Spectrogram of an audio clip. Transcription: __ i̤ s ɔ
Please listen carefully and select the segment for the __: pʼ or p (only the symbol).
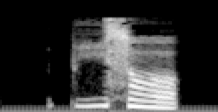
p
